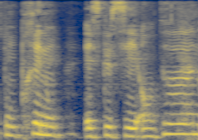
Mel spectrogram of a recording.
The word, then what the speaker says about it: Antton: C'est Antione. Ça se oh. prononce Antione. Ça s'écrit euh, bizarrement, mais ça se prononce Antione.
